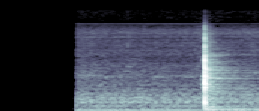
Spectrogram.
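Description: Dead silence, then faint room tone with a single sharp click a little past halfway through.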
